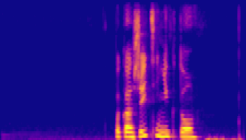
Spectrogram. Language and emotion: Russian, neutral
